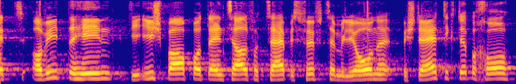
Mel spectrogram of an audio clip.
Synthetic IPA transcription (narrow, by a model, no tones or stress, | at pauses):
ɛtovitəhiːnd̥iʔiːʃpɑːʁpʰɔtɛnt͡sjɑːlfɔt͡sæːb̥ɪsfʏft͡sɛmiljoːnəb̥eʃtɛːtɪktʏbəχoː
